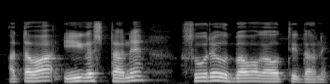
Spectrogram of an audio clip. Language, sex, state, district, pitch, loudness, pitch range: Kannada, male, Karnataka, Bangalore, 150 Hz, -16 LUFS, 135-175 Hz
